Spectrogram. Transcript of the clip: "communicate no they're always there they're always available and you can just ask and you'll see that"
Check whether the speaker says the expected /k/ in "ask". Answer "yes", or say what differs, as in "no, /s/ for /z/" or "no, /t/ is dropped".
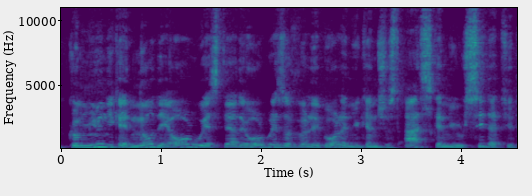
yes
